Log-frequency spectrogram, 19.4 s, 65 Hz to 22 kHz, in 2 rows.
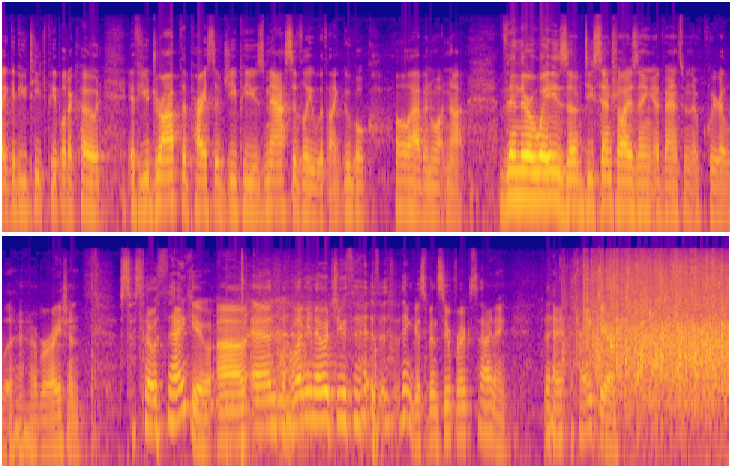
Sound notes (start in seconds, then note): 17.1 applause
